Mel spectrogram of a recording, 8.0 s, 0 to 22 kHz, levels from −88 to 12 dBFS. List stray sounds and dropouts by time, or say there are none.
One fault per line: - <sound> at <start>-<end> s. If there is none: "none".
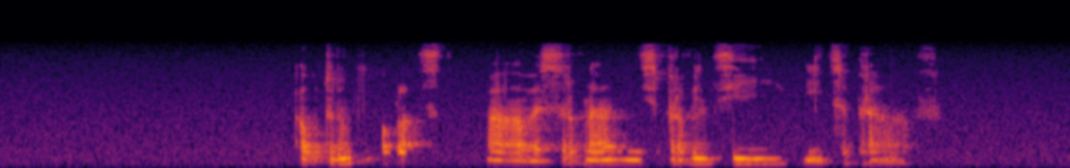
none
